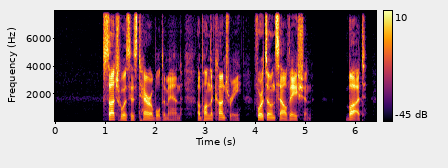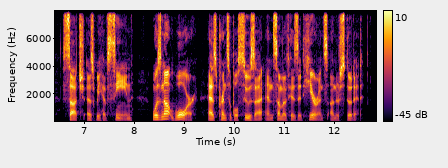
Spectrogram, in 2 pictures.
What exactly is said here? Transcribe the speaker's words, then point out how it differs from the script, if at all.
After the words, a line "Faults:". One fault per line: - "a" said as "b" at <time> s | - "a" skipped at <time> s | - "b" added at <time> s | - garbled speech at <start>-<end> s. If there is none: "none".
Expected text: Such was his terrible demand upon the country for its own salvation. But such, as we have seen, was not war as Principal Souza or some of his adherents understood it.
Such was his terrible demand upon the country for its own salvation. But such, as we have seen, was not war as Principal Souza and some of his adherents understood it.
Faults:
- "or" said as "and" at 10.6 s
